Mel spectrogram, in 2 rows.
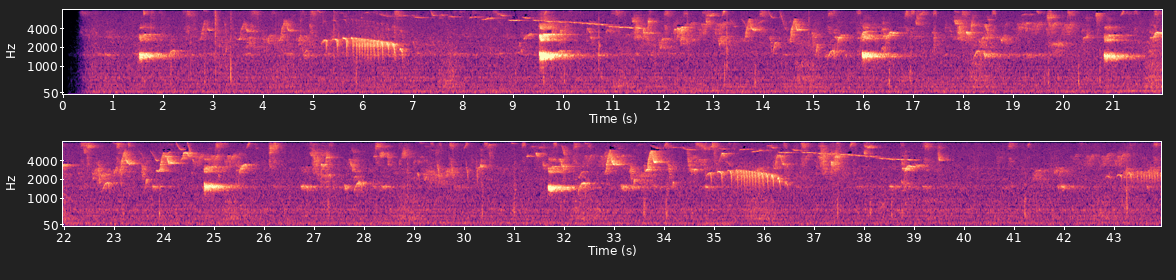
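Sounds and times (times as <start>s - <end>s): higher bird chirps: 3.7s - 30.1s, 31.3s - 39.7s.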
